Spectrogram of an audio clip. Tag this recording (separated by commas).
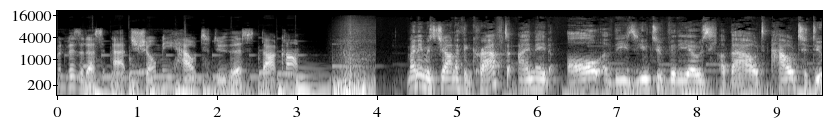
inside a small room, Speech, Music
